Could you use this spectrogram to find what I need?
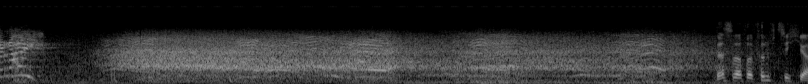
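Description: A large crowd roars and cheers loudly.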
